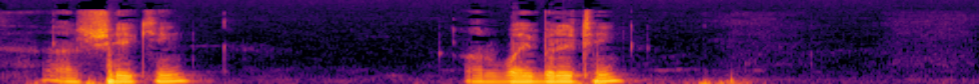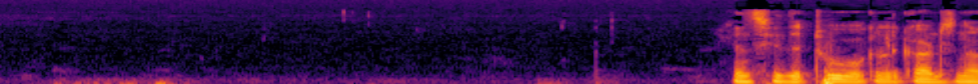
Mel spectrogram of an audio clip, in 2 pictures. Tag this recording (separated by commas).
Speech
